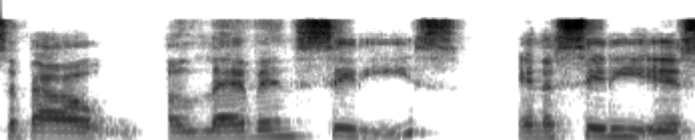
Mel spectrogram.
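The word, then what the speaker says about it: cedis: Right now it's about 11 cities and a city is spelled C E D I S but pronounced like Oklahoma City or Kansas City but that's the currency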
